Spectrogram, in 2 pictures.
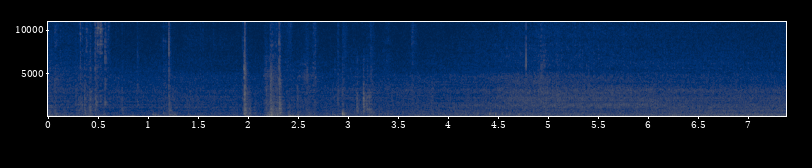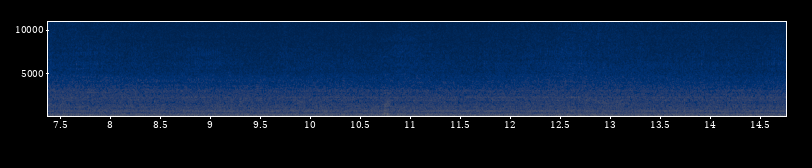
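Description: Car running and pulling slowly forward on wet pavement, heard from inside the cabin: an engine hum under steady road noise from about four seconds in. A few knocks and clicks come before it in the first three seconds.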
